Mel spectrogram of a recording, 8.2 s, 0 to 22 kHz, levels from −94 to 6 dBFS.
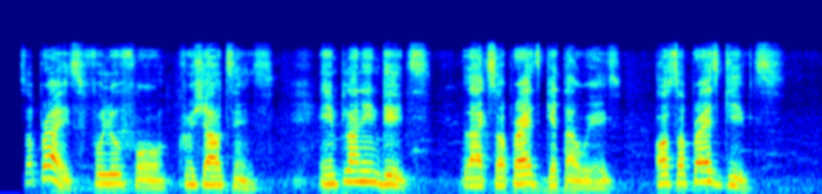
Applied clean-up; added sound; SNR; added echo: none; none; none; none.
